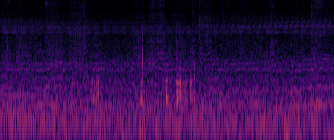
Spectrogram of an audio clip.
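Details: Honey bees crawling over honeycomb filled with honey, no narration; a continuous low buzzing drone from many bees, with a few soft knocks and clicks near the middle.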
